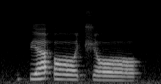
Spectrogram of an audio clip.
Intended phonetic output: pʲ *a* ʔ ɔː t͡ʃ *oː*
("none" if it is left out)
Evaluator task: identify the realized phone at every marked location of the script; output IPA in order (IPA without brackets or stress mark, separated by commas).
a, ɔː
